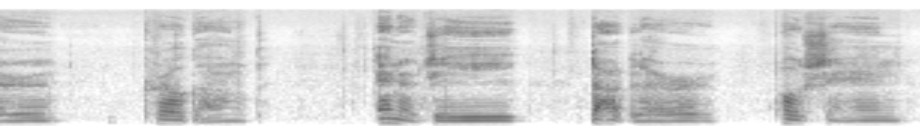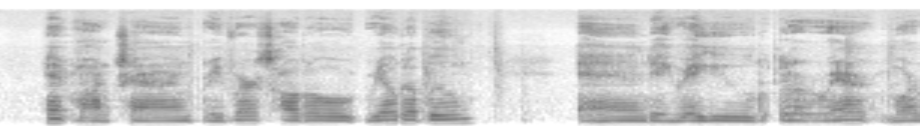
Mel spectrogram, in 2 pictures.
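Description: Stiff playing cards rustle and slap softly as they are flipped by hand.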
